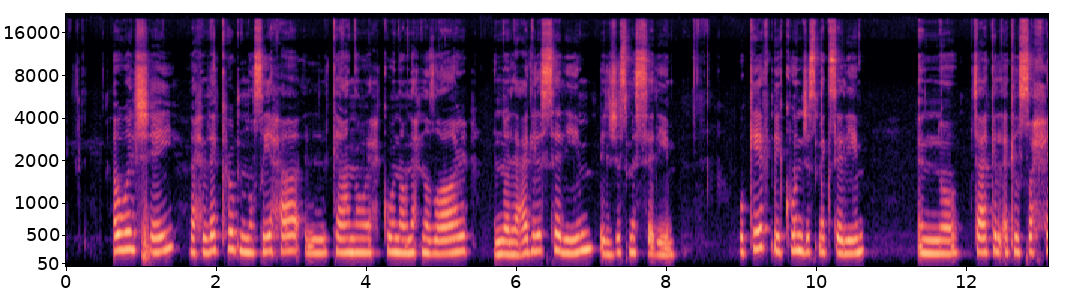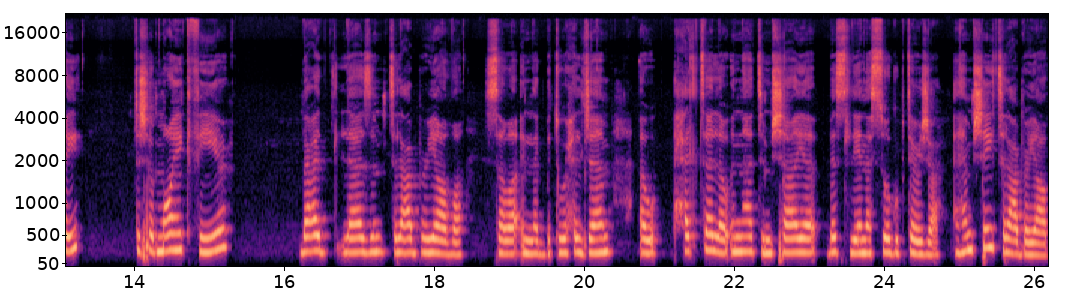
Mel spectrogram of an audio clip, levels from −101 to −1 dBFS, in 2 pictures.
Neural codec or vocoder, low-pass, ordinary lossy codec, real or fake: none; none; none; real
